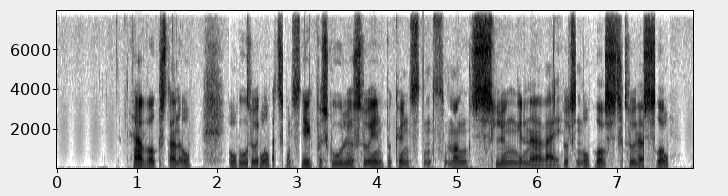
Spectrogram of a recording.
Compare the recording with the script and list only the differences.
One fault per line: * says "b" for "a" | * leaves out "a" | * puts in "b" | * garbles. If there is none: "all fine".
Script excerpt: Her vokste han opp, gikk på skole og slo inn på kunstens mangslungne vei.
* garbles
* garbles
